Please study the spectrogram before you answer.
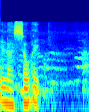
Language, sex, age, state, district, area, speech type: Bodo, female, 45-60, Assam, Kokrajhar, urban, spontaneous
